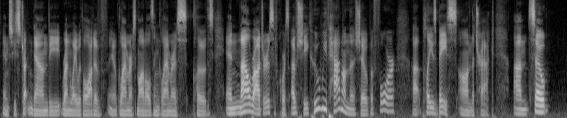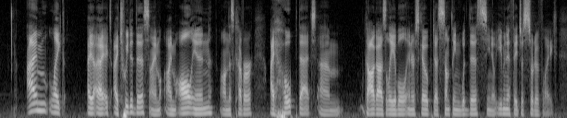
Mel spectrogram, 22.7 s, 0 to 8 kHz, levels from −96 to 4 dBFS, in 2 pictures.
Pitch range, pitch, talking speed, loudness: 100-130 Hz, 115 Hz, 195 wpm, -27 LUFS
